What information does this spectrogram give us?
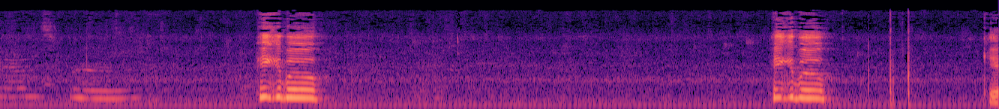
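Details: A pet cockatoo, playfully barking, laughing and teasing, gives two harsh, raspy bark-like bursts about three seconds apart, each dropping in pitch, then a couple of sharp clicks over a low room hum.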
